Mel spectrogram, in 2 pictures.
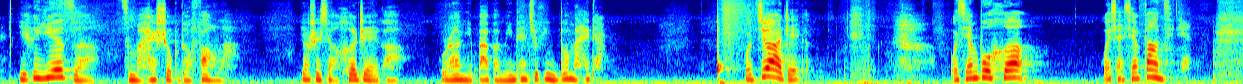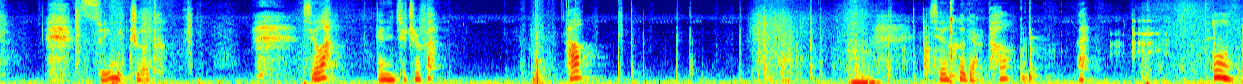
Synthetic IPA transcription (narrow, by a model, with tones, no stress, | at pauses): i˧˥ɡə˧jɛ˥d͡zɹ̩˨˩ | t͡sə˨˩nmə˦xa˧˥ɪʂɤ˥˩pu˧˩d̪ə˧˥fɑ˥˩ŋlə˩ | jɑ˥˧ʊʂɻ̩˥˩ɕjɑ˨˩ŋxɤ˥ʈ͡ʂɤ˥˩ɡə˩ | wɔ˨˩ɻɑ˥˩ŋni˨˩pa˥˩ba˨˩mi˧˥ŋt̪ʰjɛ˥nt͡ɕʰy˥˩ke˧˥n˨˩t̪wɔ˥ma˧˥ɪt̪jɑ˨˩˦ | wɔ˨˩t͡ɕjo˥˧ʊjɑ˥˧ʈ͡ʂɤ˥˩ɡə˩ | wʔɔ˨˩ɕjɛ˥npu˥˩xɤ˥ | wɔ˧˥ɕjɑ̰˨˩ŋɕjɛ˥nfɑ˥˩ŋt͡ɕi˧˩t̪jɛ˨˩˦n | swe˧˥ɪni˨˩ʈ͡ʂɤ˥d̪ə˨˩ | ɕi˧˥ŋlɐ˧ | ka˧˥n˨˩t͡ɕʰy˥˧ʈ͡ʂʰɻ̩˥fa˥˩n | xɑ˧˥ʊ˥ | ɕjɛ˥nxɤ˥t̪jɑ̰˨˩t̪ʰɑ˥ŋla˧˩ɪ | n̩˥˩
